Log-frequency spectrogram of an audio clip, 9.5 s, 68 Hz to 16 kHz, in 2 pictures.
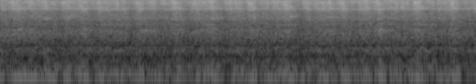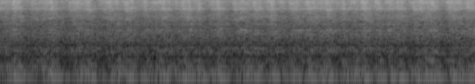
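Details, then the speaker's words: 1956 Chevy Bel Air 307 V8 at idle after fixing a loud diesel-like valve train noise caused by mismatched valve springs and retainers, running rich; smooth, steady rumble with no ticking or tapping: normal idle. "Retainers. Listen to that. Quiet. It's quiet. It's quiet. Sounds good. Smells rich."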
